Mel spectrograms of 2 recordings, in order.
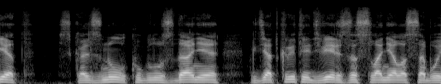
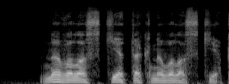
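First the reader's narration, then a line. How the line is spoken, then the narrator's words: Whispering. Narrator (Russian): прошептал он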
